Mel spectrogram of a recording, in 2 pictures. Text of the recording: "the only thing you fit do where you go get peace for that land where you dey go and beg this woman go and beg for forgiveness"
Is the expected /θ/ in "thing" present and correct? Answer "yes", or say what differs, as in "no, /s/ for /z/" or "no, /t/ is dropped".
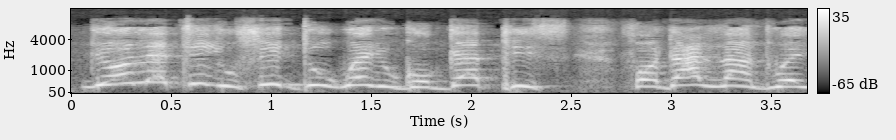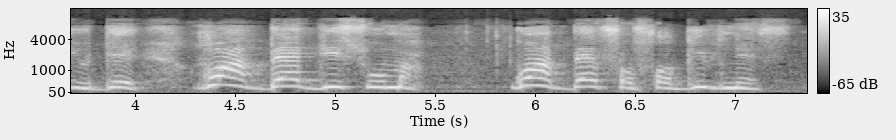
no, /t/ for /θ/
